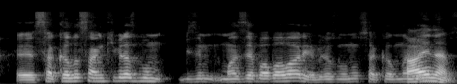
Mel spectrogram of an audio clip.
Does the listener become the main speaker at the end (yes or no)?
yes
